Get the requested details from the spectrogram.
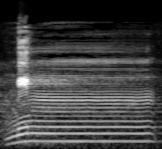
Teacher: ولا ننسى الغنة المطولة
